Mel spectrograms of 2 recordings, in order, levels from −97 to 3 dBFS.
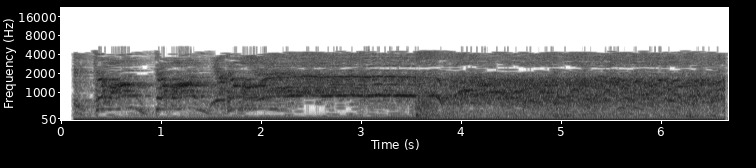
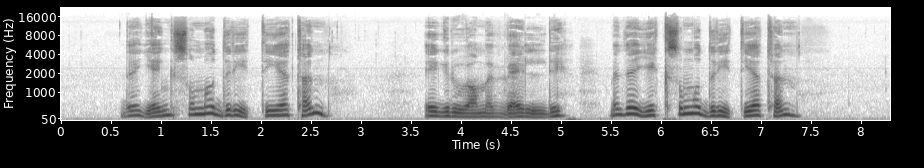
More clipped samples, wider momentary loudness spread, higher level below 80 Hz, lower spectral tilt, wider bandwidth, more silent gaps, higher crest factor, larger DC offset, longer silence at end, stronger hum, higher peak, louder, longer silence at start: first, 0.4% vs under 0.1%; second, 3 LU vs 10 LU; first, -28 dBFS vs -60 dBFS; first, -6 dB/octave vs -4.5 dB/octave; second, 5.4 kHz vs 17.5 kHz; neither; second, 10 dB vs 22 dB; first, 10% vs under 0.1%; second, 0 s vs 0.9 s; neither; first, 0 dBFS vs -6 dBFS; first, -9 LUFS vs -27 LUFS; second, 0.1 s vs 0.6 s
